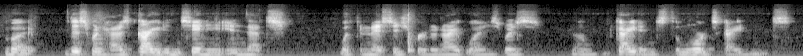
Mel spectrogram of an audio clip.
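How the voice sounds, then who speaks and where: A woman hosting a casual spiritual livestream, rambling between prayer requests and reading Bible verses slowly and deliberately. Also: fairly low pitch, monotone, bright, forceful tone, slight background noise. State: hiccups, dry throat.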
